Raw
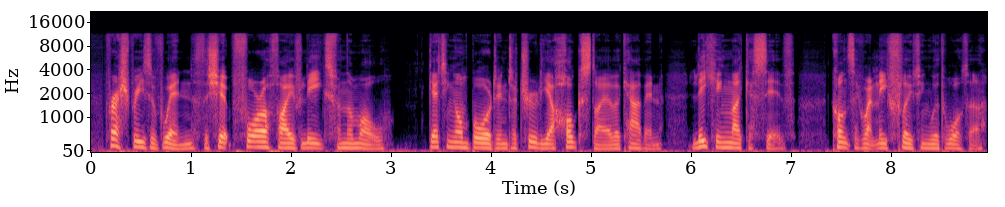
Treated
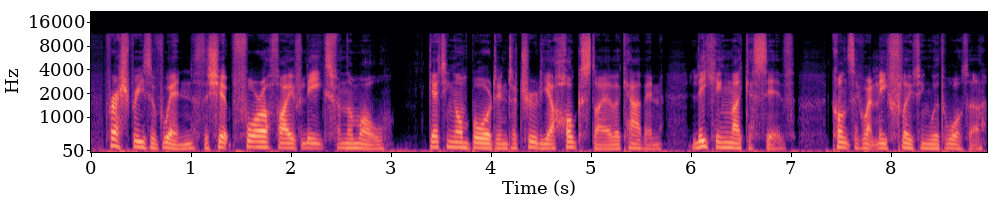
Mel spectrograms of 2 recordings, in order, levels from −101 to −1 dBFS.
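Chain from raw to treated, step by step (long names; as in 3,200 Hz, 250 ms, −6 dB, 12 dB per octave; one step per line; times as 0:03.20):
0:01.75–0:02.55: low-shelf EQ 130 Hz −10.5 dB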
